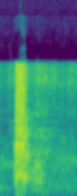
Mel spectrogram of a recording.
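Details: A single sharp dog bark, lasting about a quarter second, from a dog upset that its beer keg is frozen to the ground, followed by quiet and faint voices.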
